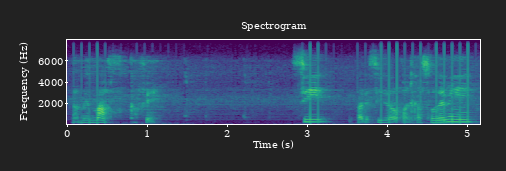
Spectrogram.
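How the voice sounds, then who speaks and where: A woman's voice: lowish voice, animated, slow, darkish tone, slight background noise, rough recording. A woman teacher giving a recorded grammar lesson, explaining patiently step by step and often checking in with the class.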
